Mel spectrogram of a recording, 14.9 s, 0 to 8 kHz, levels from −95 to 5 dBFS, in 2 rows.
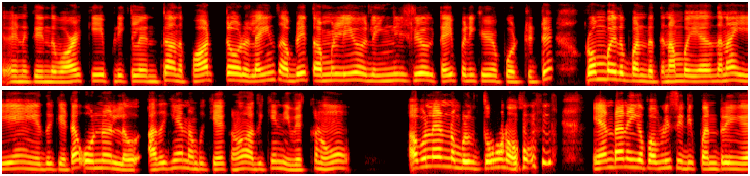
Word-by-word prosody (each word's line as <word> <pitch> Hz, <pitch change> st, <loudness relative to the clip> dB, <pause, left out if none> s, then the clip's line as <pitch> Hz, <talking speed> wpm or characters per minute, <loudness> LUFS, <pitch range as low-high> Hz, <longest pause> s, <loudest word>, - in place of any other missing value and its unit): எனக்கு 180 Hz, 0 st, -5 dB
இந்த 175 Hz, -1 st, -2 dB
வாழ்க்கையே 205 Hz, +3 st, +1 dB
பிடிக்கலன்டு 195 Hz, 0 st, -3 dB
அந்தப் 190 Hz, -3 st, -6 dB
பாட்டோட 220 Hz, -1 st, +2 dB
லைன்ஸு 235 Hz, +4 st, 0 dB
அப்டியே 225 Hz, +4 st, +1 dB
தமிழ்லையோ, 225 Hz, +3 st, +1 dB, 0.2 s
இங்கிலீஷ்லையோ 220 Hz, +2 st, -1 dB, 0.2 s
டைப் 210 Hz, +2 st, 0 dB
பண்ணிக் 205 Hz, -1 st, -5 dB
கீழ 200 Hz, -1 st, -1 dB
போட்டுட்டு, 175 Hz, +4 st, -2 dB, 0.4 s
ரொம்ப 265 Hz, +2 st, +3 dB
இது 240 Hz, -2 st, +2 dB
பண்றது. 180 Hz, -3 st, -1 dB
நம்ம 195 Hz, 0 st, -1 dB
எதுனா 195 Hz, +4 st, 0 dB, 0.3 s
ஏன்? 220 Hz, 0 st, -1 dB
எதுக்கு? 190 Hz, -1 st, -4 dB, 0.2 s
ஒண்ணும் 235 Hz, -1 st, 0 dB
இல்ல. 185 Hz, -3 st, +1 dB, 0.3 s
அதுக்கு 210 Hz, +4 st, -4 dB
ஏன் 225 Hz, -4 st, -3 dB
நம்ப 200 Hz, -1 st, -7 dB
கேக்கணும்? 195 Hz, +2 st, -1 dB
அதுக்கு 195 Hz, +3 st, -7 dB
ஏன் 225 Hz, -, -4 dB
நீ -, -, -4 dB
வெக்கணும்? 205 Hz, +5 st, -3 dB, 0.7 s
அப்டின்னு 295 Hz, +3 st, +4 dB
நம்மளுக்குத் 230 Hz, -4 st, +2 dB
தோணும். 255 Hz, 0 st, +3 dB, 0.8 s
ஏன்டா 265 Hz, +3 st, +5 dB
நீங்கப் 250 Hz, -3 st, +2 dB
பப்ளிசிட்டி 230 Hz, -1 st, -2 dB
பண்றீங்க? 200 Hz, -1 st, 0 dB
210 Hz, 155 wpm, -23 LUFS, 195-230 Hz, 0.8 s, ஏன்டா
